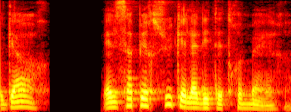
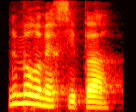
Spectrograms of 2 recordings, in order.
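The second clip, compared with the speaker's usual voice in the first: curt, higher and louder; brusque; 5 semitones higher, 4 dB louder than usual. A narrator's reading. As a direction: cut her thanks off sharply. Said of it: "répondit Fine avec brusquerie".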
